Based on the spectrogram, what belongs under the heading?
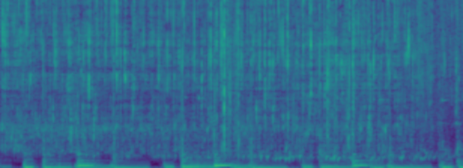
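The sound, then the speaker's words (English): Water pours into a large bowl on a table, to make arepa dough, in uneven gulping bursts, splashing and gurgling for a few seconds with no one speaking. “One, go to a table and put water in a large bowl or container.”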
